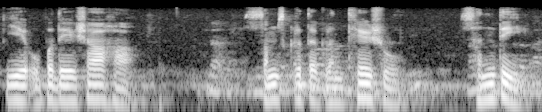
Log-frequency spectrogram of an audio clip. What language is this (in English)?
Sanskrit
